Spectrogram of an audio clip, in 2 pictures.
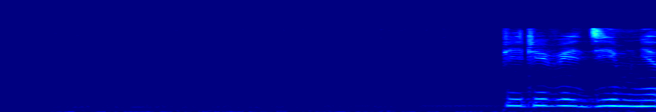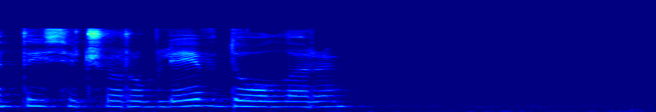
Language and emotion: Russian, neutral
